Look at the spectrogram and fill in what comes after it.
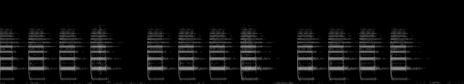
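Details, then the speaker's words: Pulse oximeter threshold alarm on an adult woman with 22q11.2 deletion syndrome whose heart rate dropped into the 40s, then recovered to 58: three bursts of four rapid electronic tones, repeating. "so that threshold alert is for the heart rate that was just going down to um 40s"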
